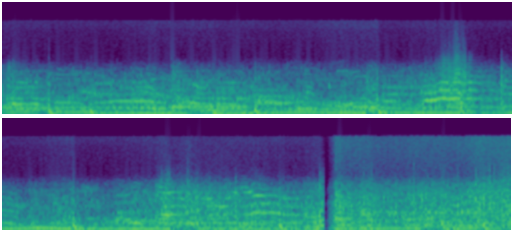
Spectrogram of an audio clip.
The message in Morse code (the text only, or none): none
